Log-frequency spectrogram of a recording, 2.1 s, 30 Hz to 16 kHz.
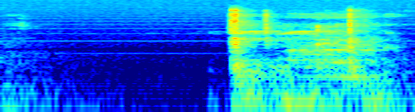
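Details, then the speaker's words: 1992 Camaro RS with rewired electric fuel pump, circuit triggered manually to simulate ignition on: sharp relay click, then a short soft electric whir as the pump runs; relay and fuel pump working. "Hear the relay coming on. Should be able to hear fuel pump. I don't know if you can hear it, but fuel pump's working."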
